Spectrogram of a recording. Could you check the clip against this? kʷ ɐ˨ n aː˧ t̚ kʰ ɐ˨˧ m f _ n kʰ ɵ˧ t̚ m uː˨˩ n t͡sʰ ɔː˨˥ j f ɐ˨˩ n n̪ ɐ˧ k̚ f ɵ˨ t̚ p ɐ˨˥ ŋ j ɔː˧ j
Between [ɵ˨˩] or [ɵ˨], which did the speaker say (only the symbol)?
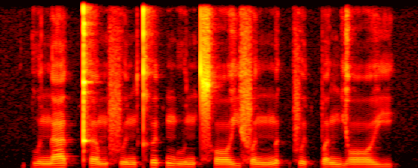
ɵ˨˩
